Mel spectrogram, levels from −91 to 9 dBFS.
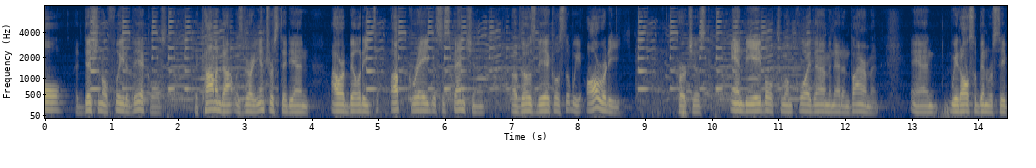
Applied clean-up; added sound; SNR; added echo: none; Crowd; 8 dB; none.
